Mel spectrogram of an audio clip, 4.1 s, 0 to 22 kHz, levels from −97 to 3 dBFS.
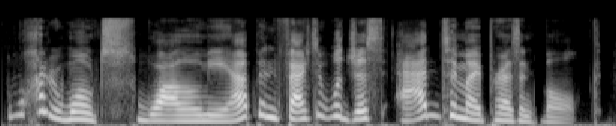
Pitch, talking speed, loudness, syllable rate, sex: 235 Hz, 235 wpm, -19 LUFS, 5.3 syllables/s, female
